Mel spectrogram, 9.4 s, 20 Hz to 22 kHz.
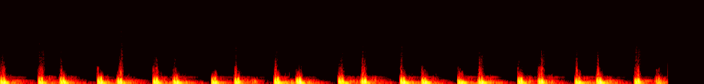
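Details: Steady paired low lub-dub thumps at about 76 beats a minute; an ordinary heartbeat.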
